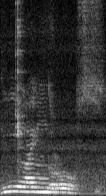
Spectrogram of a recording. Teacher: Let's elide ein, wie ein, so it really is a y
